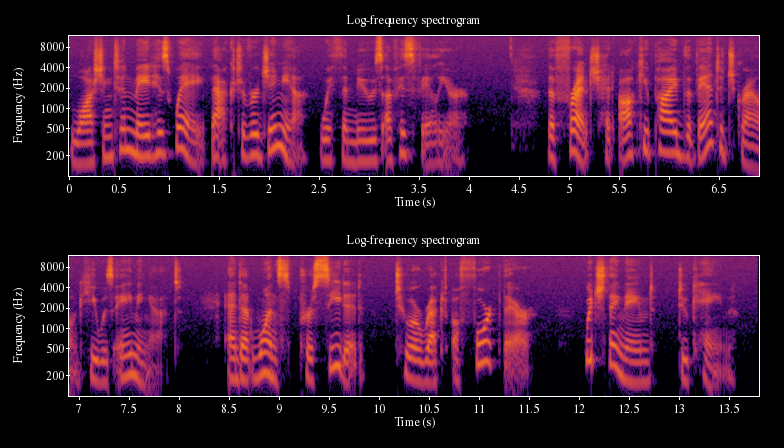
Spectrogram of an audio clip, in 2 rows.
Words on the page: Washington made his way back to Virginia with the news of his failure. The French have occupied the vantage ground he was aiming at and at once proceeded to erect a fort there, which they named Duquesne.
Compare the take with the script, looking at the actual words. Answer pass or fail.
fail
